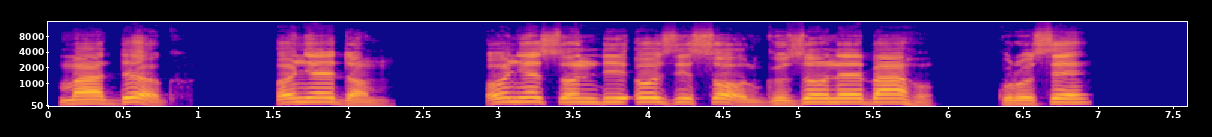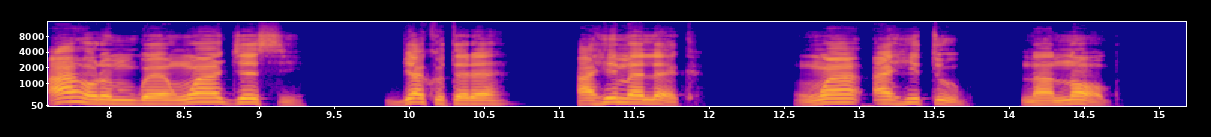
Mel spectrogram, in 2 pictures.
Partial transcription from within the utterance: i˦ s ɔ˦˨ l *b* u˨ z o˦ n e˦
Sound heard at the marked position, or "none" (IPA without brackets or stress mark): ɡ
